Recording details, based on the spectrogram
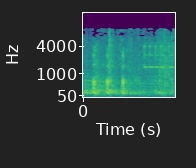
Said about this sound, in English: That's my phone going off.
